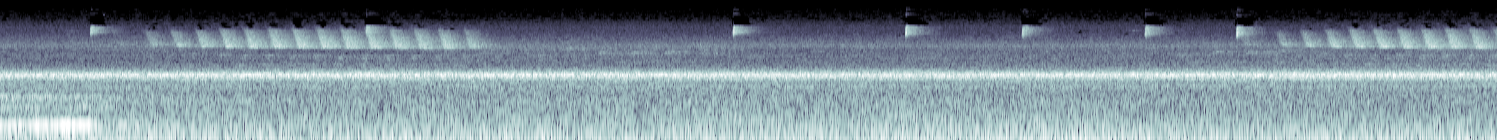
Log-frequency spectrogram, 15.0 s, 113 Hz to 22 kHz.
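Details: Periodical cicadas emerging in 2021 after a 17-year hiding: a steady, unbroken droning chorus holds one pitch throughout, while rapid bird trills and short sharp chirps repeat above it.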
